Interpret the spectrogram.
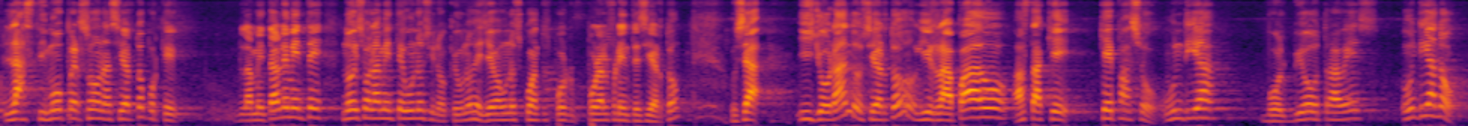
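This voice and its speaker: With a high-pitched, slightly mellow voice, a Colombian Spanish-speaking pastor preaches and questions the congregation until they respond. The recording carries the long reverb of a church hall.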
